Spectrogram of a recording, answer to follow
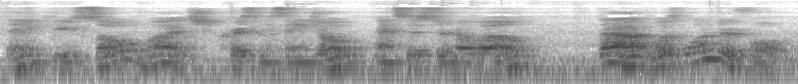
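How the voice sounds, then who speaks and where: A kind, fatherly Jesus puppet played by a man speaks in a children's show with gentle encouragement and lively rises and falls. The voice comes from far off in a very echoey room. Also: mid-range voice, slow. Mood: grateful, warm. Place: theatre, behind puppet stage curtain. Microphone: far camera. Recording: very echoey hall from far off, noisy.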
